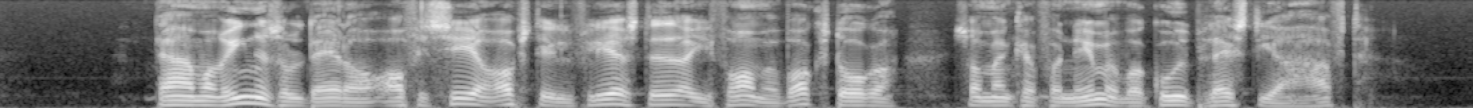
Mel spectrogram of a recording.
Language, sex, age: Danish, male, 64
